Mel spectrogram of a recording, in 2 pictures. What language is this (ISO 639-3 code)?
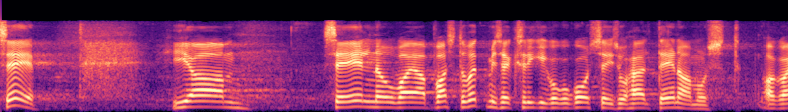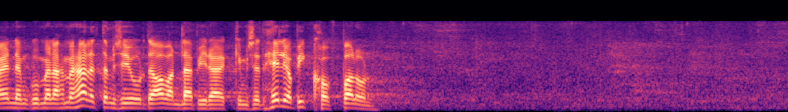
est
